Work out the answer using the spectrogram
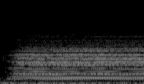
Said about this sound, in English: That damn train. These trains can go crazy at night.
